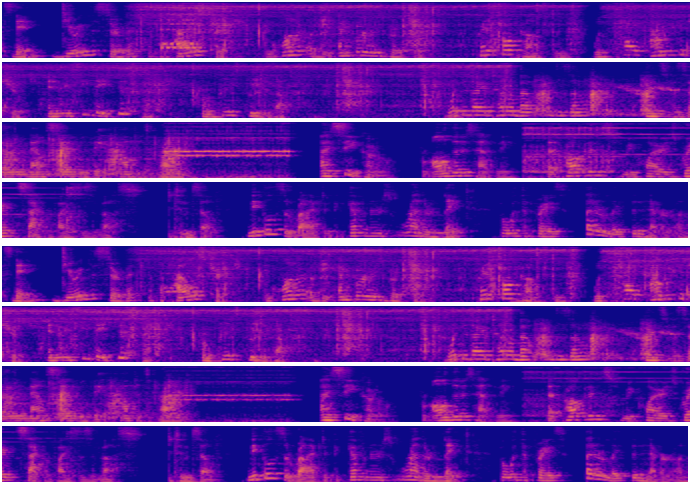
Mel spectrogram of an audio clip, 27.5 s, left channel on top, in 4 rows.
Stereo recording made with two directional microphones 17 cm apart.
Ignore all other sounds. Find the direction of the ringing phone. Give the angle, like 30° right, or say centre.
60° left.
